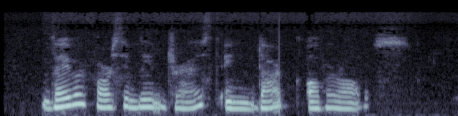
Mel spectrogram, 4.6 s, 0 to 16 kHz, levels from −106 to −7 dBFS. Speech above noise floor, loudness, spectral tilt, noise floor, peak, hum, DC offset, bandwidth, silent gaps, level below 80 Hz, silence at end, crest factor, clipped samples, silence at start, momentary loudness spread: 39 dB; -35 LUFS; -8.5 dB/octave; -74 dBFS; -20 dBFS; none; under 0.1%; 11.5 kHz; none; -72 dBFS; 0.6 s; 16 dB; under 0.1%; 0.4 s; 14 LU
